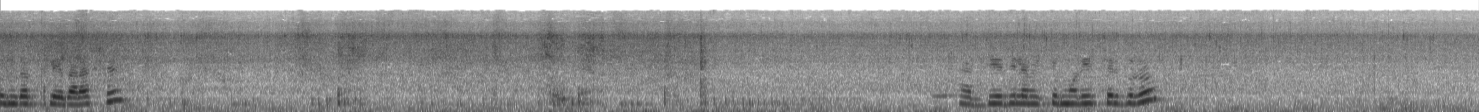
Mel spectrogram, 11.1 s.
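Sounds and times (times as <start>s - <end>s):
onion sizzling in hot oil: 0.0s - 11.0s
metal spatula scraping a pot: 1.0s - 5.4s.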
